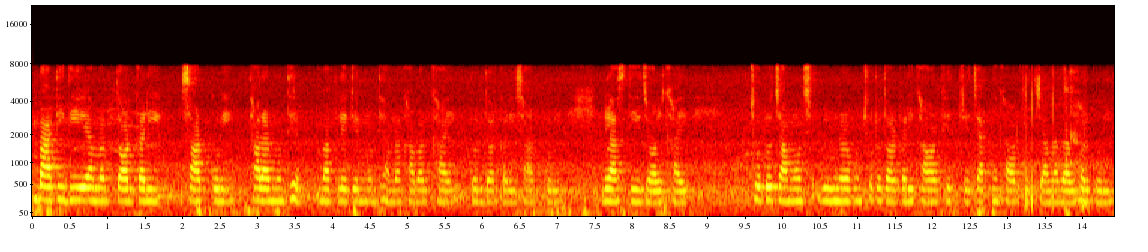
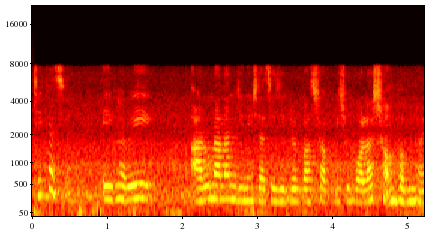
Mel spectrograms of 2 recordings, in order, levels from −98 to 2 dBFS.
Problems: continuous background conversations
